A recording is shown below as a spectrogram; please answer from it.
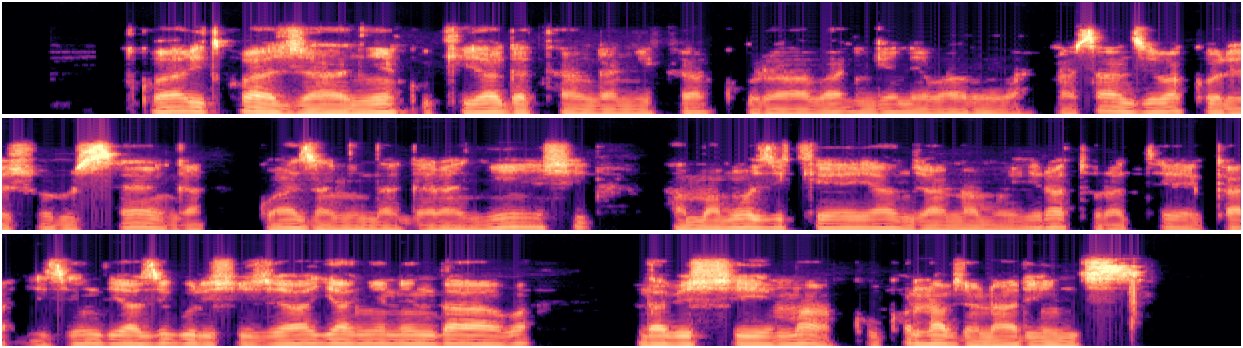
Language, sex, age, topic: Rundi, male, 36-49, agriculture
